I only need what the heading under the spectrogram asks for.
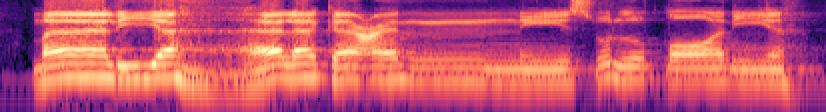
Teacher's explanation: Namanya idgham mithlaini, idgham mutamathilain, huruf-huruf yang sama, 2 huruf yang sama, seolah menjadi ha yang bertanda tasydid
